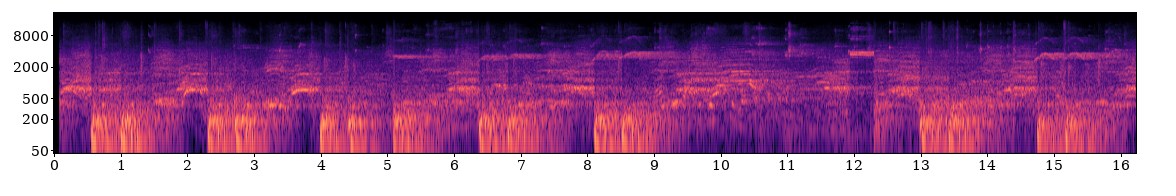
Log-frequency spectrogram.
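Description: Live basketball game sound in a large sports hall: a ball bouncing on the court, sneakers squeaking in short high chirps, and voices of players and spectators in the hall's echo.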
